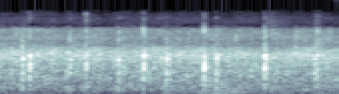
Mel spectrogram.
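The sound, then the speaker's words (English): Applause for a live rap performance, a quiet continuous wash of clapping with several sharper individual claps standing out at irregular moments. “Round of applause for for that whole entire”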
